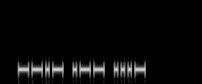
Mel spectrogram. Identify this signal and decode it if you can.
Morse code, heard as a keyed tone, about 34 wpm, 700 Hz. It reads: QWV
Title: USA Call Sign Postfixes - 3 Letters 35wpm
